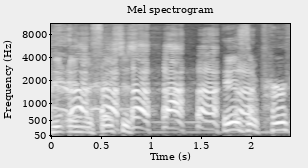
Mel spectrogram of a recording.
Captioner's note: laughs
